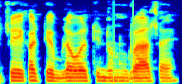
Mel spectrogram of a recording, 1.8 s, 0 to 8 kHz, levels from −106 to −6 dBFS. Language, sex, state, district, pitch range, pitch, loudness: Marathi, male, Maharashtra, Nagpur, 115-130 Hz, 125 Hz, -20 LUFS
